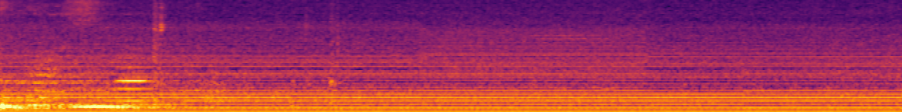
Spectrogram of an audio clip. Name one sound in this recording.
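A choir sings a long, steady held chord.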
